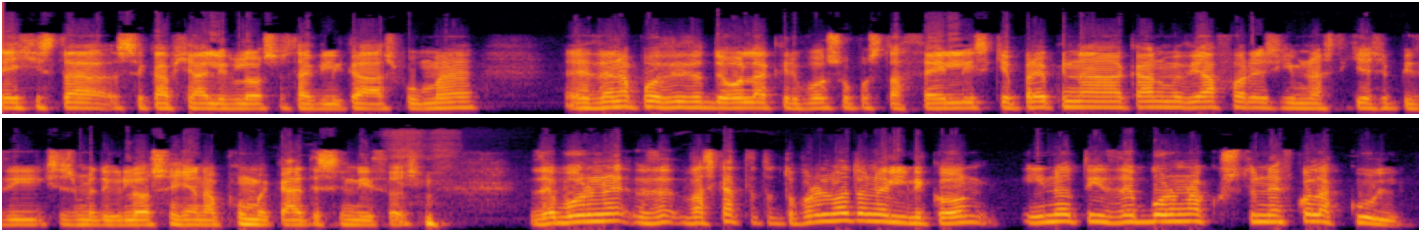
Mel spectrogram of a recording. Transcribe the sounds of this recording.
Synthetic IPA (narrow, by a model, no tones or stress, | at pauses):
eçist̪ɐse̞kɐpçɐɐliɣlo̞sɐst̪ɐːŋɡlikɐːspume̞ | ðe̞nɐpo̞ðiðo̞nd̪e̞o̞lɐːkɾivo̞so̞po̞st̪ɐθe̞lisce̞pɾe̞pinɐkɐnume̞ðʝɐfo̞ɾe̞zʝimnɐst̪i̥ce̞sepiðiksizme̞t̪iɣlo̞sɐʝɐnɐpume̞kɐt̪isiniθo̞sðe̞bo̞ɾuneðvɐsi̥kɐt̪t̪t̪o̞pɾlimɐt̪o̞ne̞liniko̞nine̞o̞t̪iðe̞mbo̞ɾunɐːku̥st̪une̞fkolɐkul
